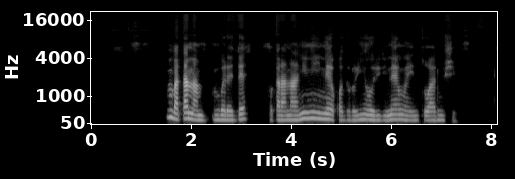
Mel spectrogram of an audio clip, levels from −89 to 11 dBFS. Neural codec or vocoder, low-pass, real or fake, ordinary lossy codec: codec, 44.1 kHz, 7.8 kbps, DAC; 19.8 kHz; fake; Opus, 24 kbps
